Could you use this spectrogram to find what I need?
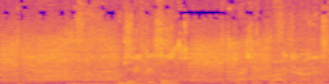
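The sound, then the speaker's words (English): Arena crowd noise from a Detroit Pistons game against Washington, a steady roar with a commentator's voice talking over it and brief court sounds mixed in. “I just want to play this clip where you won't see it, but you will know that Cornette takes the leap and Jordan Goodwin is not able to make the shot.”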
